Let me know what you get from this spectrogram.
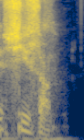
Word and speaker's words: CSUN: CSUN と書いて C さんと呼ばれているカンファレンスです。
